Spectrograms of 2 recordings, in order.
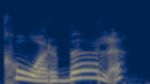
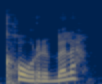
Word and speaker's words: Kårböle: eh som folk sa, Kårböle. Känner du igen det? Nej. Korbele ska man tydligen säga.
